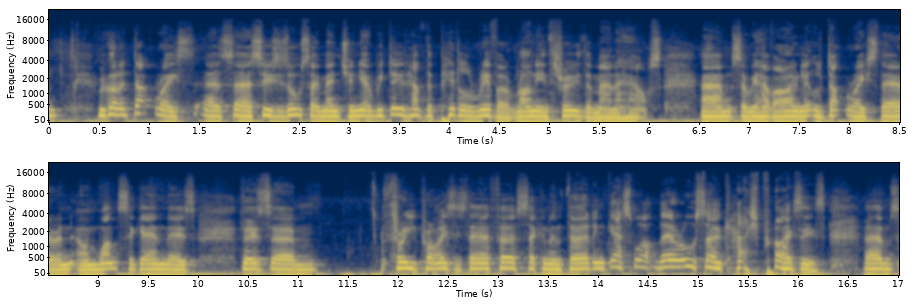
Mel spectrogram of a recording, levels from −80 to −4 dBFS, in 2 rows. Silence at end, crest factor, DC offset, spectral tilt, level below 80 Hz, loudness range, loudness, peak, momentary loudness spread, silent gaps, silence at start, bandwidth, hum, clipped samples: 0 s; 14 dB; under 0.1%; -6 dB/octave; -34 dBFS; 2 LU; -16 LUFS; -2 dBFS; 6 LU; none; 0 s; 15 kHz; none; under 0.1%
